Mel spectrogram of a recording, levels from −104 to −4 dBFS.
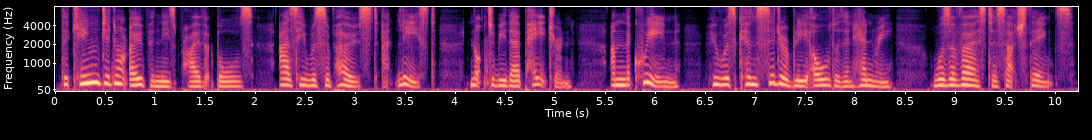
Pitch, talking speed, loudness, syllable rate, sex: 200 Hz, 195 wpm, -19 LUFS, 5.7 syllables/s, female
